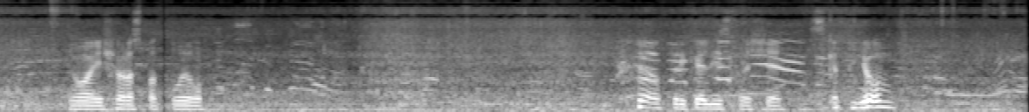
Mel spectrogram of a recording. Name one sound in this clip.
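A man talks excitedly close by outdoors.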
